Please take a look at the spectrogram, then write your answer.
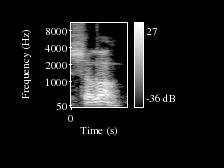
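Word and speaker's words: שלום: And we pronounce it Shalom.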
